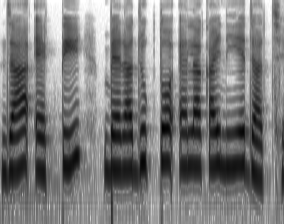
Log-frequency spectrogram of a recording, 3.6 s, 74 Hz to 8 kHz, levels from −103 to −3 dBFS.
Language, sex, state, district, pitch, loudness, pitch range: Bengali, female, Tripura, West Tripura, 250 Hz, -14 LUFS, 235-260 Hz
